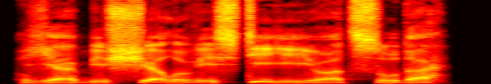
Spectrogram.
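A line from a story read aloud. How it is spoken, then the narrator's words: Hissing. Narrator (Russian): прошипел сталкер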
